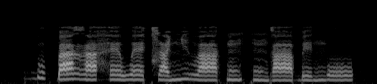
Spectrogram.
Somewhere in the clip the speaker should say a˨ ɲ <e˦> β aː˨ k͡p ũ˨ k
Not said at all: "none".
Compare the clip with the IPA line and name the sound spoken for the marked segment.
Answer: i˦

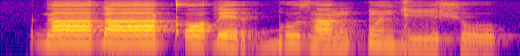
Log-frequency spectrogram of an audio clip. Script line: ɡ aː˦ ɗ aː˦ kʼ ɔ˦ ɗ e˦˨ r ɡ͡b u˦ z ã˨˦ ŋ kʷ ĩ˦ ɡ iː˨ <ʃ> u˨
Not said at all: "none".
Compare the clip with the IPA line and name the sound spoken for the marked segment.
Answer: ʃ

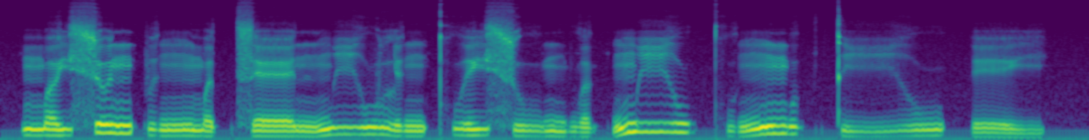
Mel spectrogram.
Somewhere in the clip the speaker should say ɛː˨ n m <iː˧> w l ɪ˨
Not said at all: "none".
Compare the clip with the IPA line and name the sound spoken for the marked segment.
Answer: iː˧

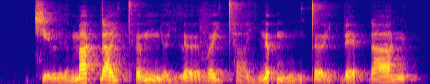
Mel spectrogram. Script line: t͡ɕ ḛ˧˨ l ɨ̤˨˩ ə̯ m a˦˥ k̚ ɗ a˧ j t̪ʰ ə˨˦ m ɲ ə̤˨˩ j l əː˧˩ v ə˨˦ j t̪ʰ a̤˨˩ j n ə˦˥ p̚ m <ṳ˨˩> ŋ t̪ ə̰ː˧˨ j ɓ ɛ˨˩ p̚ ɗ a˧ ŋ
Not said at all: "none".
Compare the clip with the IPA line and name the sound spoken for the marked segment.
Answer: ṳ˨˩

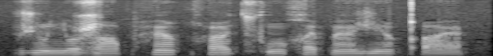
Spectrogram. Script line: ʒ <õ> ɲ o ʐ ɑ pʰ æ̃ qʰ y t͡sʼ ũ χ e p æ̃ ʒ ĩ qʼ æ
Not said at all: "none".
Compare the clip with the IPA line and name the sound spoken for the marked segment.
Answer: õ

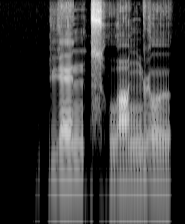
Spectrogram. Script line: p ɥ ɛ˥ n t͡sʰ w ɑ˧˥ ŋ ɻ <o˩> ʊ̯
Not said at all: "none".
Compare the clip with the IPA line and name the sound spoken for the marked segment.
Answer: o˧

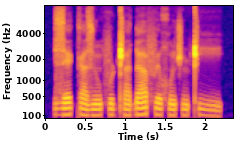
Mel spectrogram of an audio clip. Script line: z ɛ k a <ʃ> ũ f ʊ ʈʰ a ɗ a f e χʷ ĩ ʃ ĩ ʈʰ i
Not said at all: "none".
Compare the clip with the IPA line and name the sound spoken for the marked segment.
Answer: z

